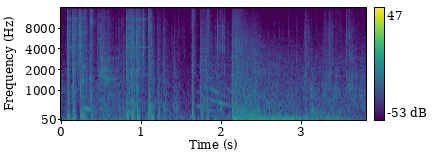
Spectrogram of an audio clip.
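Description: M16 rifle bursts in Call of Duty 4 Modern Warfare Remastered, a rapid cluster of close, sharp shots in the first half followed by a louder blast and a trailing rumble of distant fire.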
